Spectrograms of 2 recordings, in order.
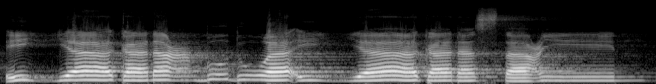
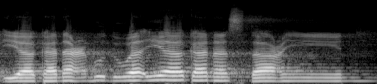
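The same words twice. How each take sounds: First: The y sound is pressed and held doubled. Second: The y sound is short and not doubled. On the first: The speaker calls it right. "Ini dibaca ditekan" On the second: The speaker calls it wrong. "menghilangkan tasydid"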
